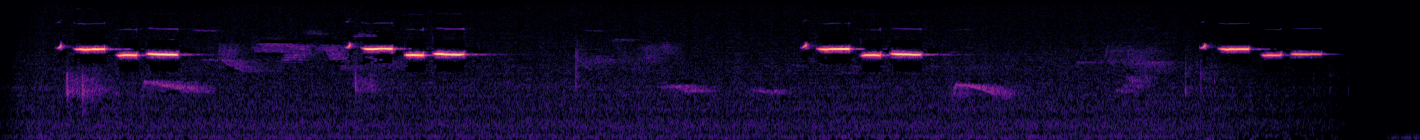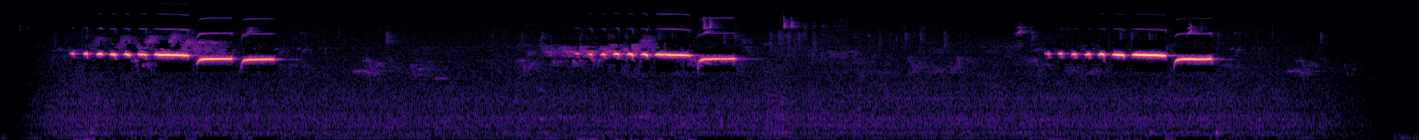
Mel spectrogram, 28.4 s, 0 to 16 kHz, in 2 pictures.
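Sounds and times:
mountain chickadee song: 0:00.6 - 0:02.0, 0:03.4 - 0:04.9, 0:08.0 - 0:09.4, 0:12.0 - 0:13.4, 0:14.8 - 0:17.2, 0:19.7 - 0:21.8, 0:24.6 - 0:26.6.

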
